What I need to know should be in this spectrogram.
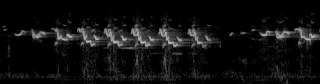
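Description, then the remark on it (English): A Maui parrotbill (kiwikiu, QEQ), one of the rarest birds in the world, found only in the highest elevation forests on Maui, sings a quick, rhythmic run of bright, whistled chirps, repeated steadily, with a brief pause near the end before the phrase resumes. “And for this week's Manu Minute, we hear the song of one of the rarest birds in the world, the QEQ, or Maui parrotbill.”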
